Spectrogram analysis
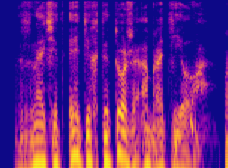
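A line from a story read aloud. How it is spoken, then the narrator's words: Mutter. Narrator (Russian): пробормотал он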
